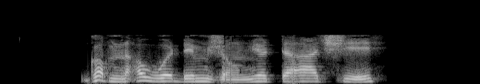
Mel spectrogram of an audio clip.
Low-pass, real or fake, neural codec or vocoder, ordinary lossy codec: 7.2 kHz; real; none; AAC, 16 kbps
